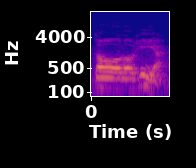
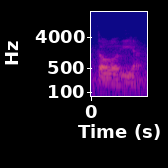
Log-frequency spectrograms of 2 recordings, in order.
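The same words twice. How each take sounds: First: The two O sounds are separate syllables. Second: The two O sounds merge into one. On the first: "they're actually pronounced as separate syllables properly" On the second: "You will hear probably only one O normally"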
